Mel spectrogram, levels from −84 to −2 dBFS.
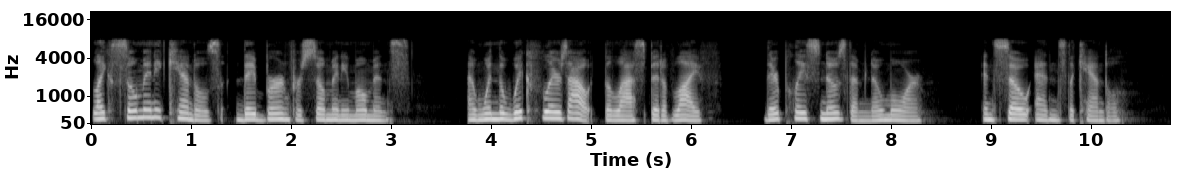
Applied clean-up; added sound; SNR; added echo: none; none; none; none.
